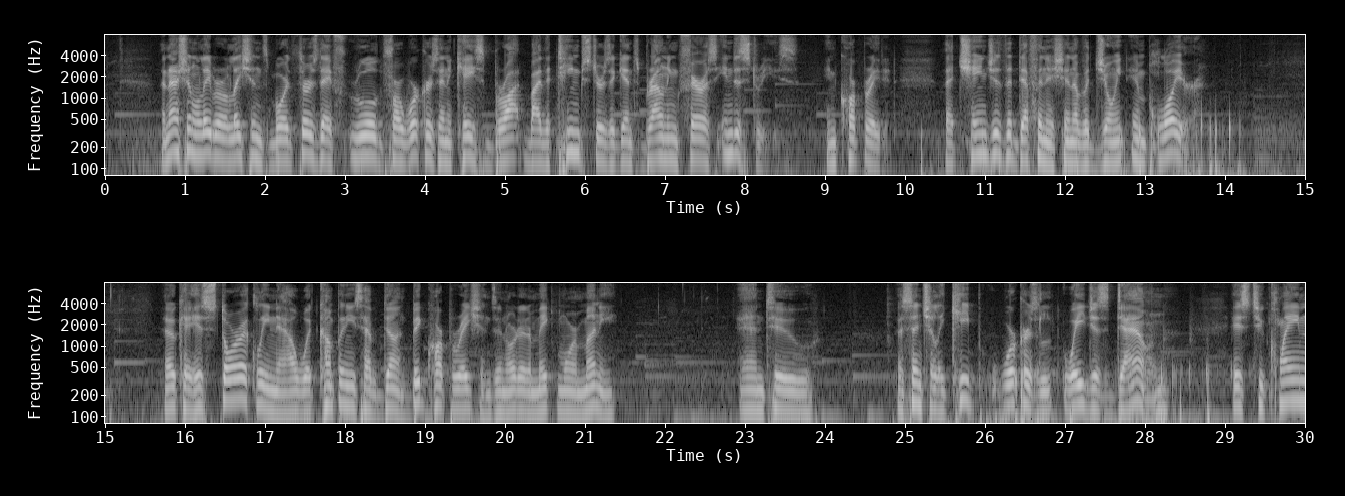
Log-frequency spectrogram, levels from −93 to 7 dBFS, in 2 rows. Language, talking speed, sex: English, 110 wpm, male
